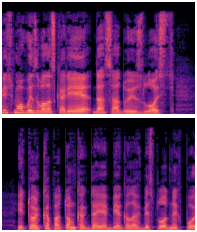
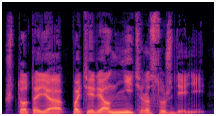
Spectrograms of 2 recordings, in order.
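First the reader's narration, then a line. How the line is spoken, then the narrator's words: Muttered. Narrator (Russian): пробормотал Лев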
